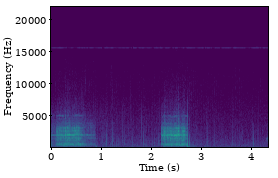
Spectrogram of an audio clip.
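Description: Black rotary-dial desk telephone's bell ringing: one ring ends about a second in, and a second, shorter ring follows about two seconds in.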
